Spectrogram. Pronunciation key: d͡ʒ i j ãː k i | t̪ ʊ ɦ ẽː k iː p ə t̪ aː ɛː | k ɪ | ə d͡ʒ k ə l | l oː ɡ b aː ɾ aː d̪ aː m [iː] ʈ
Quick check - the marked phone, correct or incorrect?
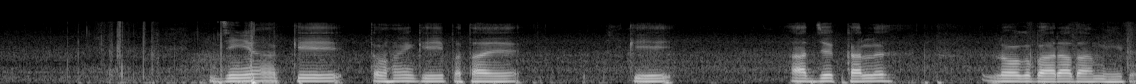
correct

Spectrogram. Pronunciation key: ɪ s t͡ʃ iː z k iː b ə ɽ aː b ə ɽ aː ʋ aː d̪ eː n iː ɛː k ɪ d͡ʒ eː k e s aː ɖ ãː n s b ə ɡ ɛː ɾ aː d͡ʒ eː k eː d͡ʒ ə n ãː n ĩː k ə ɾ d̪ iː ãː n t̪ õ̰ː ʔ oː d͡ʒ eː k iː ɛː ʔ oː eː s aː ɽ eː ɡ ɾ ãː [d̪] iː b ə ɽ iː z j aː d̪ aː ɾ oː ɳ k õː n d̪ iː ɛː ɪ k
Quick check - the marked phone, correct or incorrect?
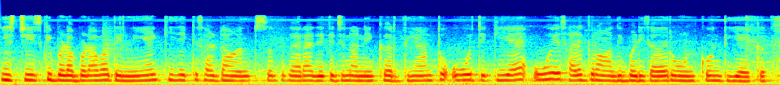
correct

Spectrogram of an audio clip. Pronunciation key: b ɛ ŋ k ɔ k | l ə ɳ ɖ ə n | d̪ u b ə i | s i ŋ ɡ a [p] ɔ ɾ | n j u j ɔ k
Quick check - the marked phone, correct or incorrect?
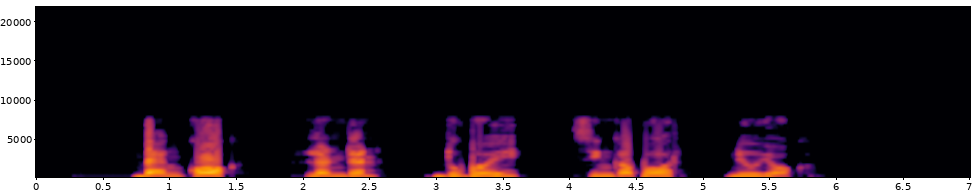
correct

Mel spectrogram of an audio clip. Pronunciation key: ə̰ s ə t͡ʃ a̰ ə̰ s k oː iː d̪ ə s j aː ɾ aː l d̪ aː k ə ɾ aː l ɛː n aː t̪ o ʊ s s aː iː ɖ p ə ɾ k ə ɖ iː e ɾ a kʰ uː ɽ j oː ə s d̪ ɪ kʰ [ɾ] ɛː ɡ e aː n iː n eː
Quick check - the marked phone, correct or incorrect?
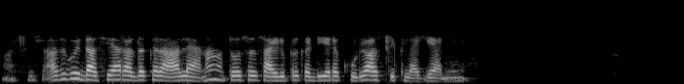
incorrect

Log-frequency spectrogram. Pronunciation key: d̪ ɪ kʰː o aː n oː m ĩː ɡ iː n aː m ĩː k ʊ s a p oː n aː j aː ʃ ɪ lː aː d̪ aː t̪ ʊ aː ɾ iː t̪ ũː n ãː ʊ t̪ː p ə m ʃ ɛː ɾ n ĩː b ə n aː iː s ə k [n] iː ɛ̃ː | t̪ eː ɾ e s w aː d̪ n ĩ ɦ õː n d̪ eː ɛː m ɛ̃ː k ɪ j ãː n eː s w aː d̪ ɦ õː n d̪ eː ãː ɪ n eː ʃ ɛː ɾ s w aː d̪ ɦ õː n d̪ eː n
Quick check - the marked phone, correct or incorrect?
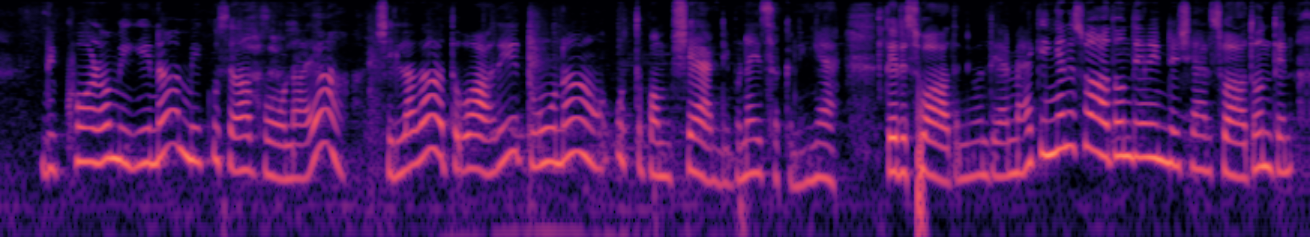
correct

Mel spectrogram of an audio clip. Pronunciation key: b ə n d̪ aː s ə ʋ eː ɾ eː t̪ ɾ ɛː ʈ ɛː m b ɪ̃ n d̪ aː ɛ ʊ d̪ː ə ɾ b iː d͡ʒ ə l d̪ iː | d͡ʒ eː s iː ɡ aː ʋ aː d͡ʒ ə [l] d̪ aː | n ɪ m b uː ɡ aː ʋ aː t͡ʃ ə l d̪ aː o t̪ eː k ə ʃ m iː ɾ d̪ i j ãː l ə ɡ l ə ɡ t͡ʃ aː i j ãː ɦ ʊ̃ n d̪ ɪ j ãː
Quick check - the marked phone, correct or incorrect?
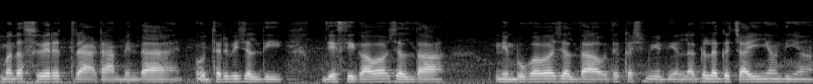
correct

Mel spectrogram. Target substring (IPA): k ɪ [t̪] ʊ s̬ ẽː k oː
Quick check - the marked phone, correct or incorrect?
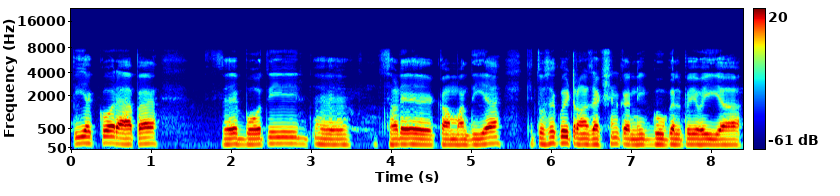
correct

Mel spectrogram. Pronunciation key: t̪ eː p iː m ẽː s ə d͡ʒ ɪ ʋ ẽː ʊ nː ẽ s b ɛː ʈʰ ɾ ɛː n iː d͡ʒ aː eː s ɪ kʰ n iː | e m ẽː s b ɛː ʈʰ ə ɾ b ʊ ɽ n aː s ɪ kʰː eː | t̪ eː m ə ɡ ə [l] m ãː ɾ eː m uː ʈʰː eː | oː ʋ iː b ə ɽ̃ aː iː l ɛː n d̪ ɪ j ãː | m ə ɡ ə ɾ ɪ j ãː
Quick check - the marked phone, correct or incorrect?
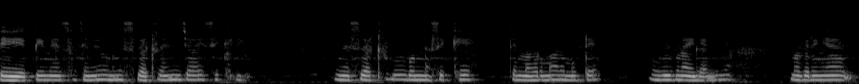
incorrect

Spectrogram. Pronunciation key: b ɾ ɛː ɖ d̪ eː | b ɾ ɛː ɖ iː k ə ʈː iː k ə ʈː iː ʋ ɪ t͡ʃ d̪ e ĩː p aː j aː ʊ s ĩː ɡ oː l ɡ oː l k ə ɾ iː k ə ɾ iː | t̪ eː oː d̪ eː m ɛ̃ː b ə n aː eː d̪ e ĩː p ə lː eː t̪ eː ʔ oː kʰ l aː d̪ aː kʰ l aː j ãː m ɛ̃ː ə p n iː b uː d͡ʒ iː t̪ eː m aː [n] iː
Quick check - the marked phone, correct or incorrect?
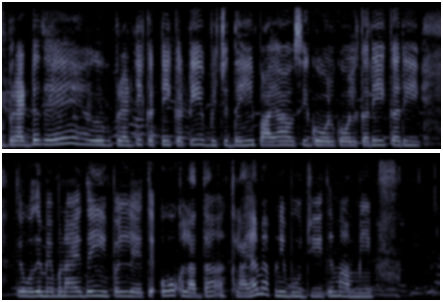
incorrect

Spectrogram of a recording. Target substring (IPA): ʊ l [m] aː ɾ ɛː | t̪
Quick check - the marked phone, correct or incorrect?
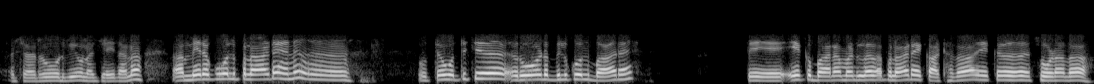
incorrect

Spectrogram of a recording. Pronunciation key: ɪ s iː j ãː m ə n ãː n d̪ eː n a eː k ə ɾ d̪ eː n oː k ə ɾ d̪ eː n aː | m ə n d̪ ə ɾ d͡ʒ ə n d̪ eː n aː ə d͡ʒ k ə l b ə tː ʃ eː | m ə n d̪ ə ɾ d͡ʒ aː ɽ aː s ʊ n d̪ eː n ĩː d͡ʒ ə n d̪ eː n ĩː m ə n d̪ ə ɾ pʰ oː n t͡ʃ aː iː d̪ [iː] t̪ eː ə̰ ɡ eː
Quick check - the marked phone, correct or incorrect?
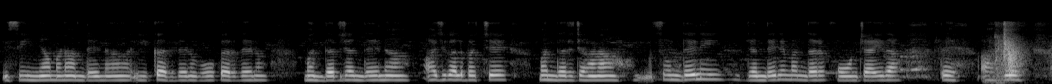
incorrect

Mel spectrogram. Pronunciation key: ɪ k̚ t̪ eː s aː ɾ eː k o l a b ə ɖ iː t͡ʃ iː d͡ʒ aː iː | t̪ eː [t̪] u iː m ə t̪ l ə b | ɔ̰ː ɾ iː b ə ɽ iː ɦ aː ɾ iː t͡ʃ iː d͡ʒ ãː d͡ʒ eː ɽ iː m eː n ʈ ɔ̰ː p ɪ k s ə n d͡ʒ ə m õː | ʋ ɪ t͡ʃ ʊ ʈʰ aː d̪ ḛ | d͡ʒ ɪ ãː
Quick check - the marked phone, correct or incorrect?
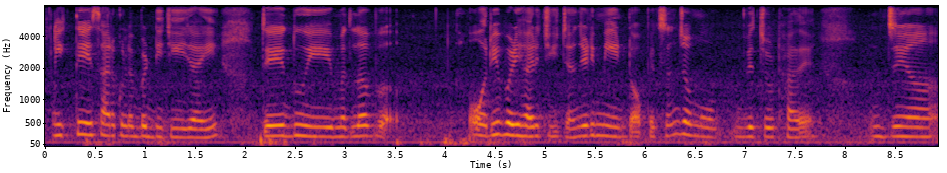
incorrect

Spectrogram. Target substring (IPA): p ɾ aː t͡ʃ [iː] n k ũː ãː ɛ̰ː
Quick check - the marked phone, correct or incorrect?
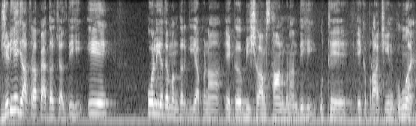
correct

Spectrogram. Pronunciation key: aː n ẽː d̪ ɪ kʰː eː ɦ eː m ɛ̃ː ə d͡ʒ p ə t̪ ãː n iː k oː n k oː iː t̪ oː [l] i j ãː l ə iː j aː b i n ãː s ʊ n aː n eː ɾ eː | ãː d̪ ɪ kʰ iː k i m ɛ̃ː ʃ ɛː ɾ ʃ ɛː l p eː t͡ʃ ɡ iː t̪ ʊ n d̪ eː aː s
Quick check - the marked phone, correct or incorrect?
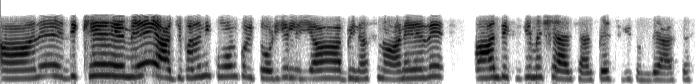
incorrect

